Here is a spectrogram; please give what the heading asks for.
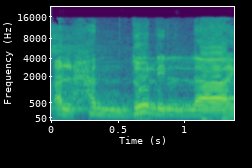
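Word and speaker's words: الحمد لله: it doesn't really have a meaning al-hamdu it's pronounced alhamdulillah here of banana and I mean one is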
